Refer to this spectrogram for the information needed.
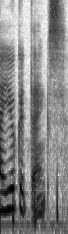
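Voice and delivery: ordinary delivery

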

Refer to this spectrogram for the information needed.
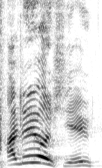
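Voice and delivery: loud, high accusation; accusing shout. Real, not acted. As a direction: call him out loudly. Catches friend trolling.

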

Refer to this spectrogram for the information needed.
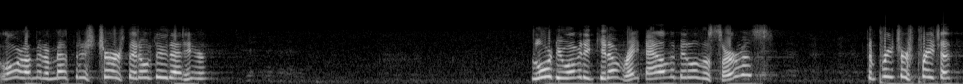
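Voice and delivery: very high-pitched, squeaky protest; arguing with God. Retold or imitated. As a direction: plead your excuse in a comic high voice. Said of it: "arguing with God".

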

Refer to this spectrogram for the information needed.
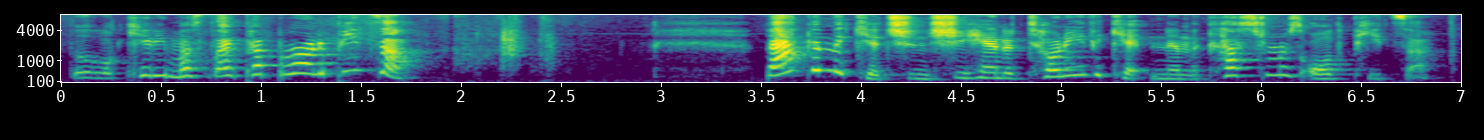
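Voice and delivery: usual speaking voice

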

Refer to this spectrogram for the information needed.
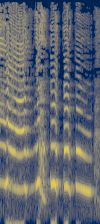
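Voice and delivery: high loud comic wail; hammed-up blubbering sea monster. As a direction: howl like a crying monster. Monster bursts into tears.

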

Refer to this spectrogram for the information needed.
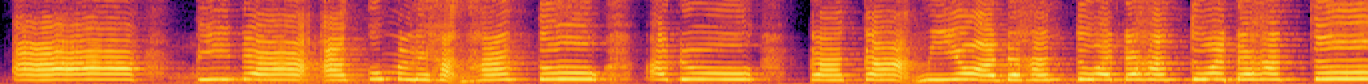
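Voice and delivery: high panicked calls for help; child crying out that there's a ghost, panicked and high; frightened cry. Acted. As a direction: scream for your sibling, terrified. Mia sees ghost, calls sibling.

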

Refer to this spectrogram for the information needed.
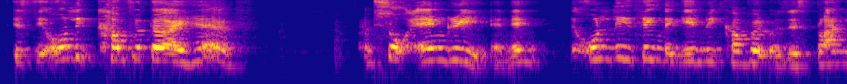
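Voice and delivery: high, loud, indignant shouting; furious complaint. Acted. Jonah shouting at God over the lost plant, furious. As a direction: hurl the accusation at God.

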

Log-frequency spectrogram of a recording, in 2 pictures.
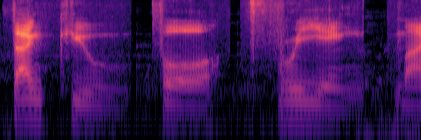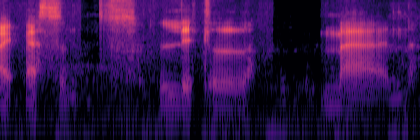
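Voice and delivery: slow, low crab creature rumble; deep rumbling voice. Acted. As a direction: rumble it out slowly like an ancient beast. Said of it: "you hear a deep rumbling voice".

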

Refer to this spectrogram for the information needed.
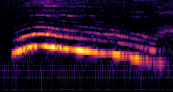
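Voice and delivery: very high, long falling whoop; sustained celebratory whoop; playful cheer. Pretend. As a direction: let out a high woo for toddlers. Celebrating after the second count.

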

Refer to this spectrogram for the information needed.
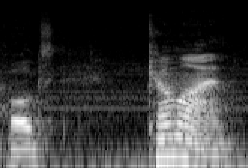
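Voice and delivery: usual speaking voice

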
